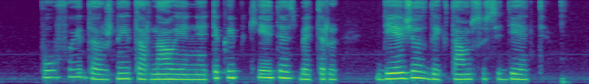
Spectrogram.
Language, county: Lithuanian, Kaunas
